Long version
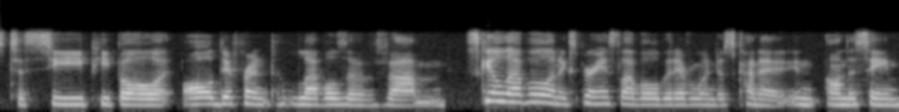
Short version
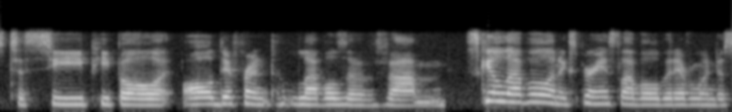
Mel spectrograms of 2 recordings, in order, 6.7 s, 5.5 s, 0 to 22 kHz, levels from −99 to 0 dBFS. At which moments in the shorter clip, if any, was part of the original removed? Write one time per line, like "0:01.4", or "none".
none

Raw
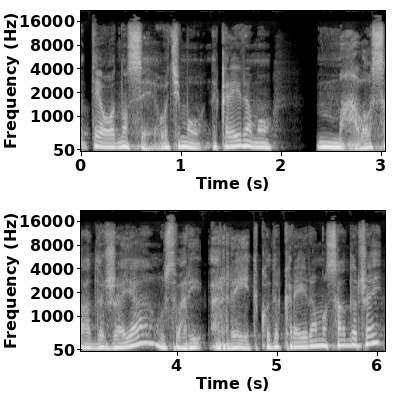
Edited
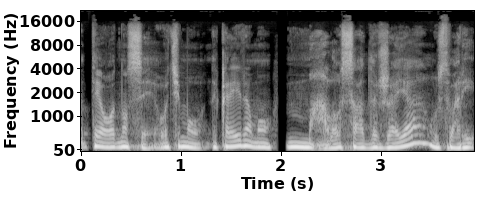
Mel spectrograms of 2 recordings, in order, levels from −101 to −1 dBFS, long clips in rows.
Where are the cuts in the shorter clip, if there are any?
0:02.0

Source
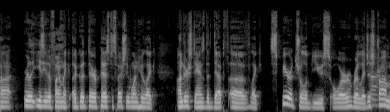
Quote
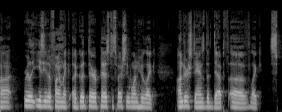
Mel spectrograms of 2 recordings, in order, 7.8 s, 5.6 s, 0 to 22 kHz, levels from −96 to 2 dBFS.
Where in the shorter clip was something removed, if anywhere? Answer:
none

